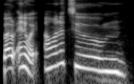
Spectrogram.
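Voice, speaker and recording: Here the aspiring illustrator and vlogger from Chile talks at normal speed in a higher register, recorded dry with clean studio sound. Her English, a second language with a Chilean Spanish accent, comes out hesitant and self-deprecating as she gropes for words and tosses in little jokes during a casual confessional chat.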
